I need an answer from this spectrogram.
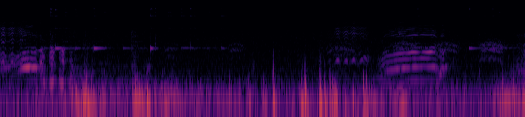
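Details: Short quavering goat bleats, one at the start and a longer wavering one near the end, during a goat's first mating with a teddy goat in Pakistan's Punjab province; thumping movement noise and a faint steady tone between.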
